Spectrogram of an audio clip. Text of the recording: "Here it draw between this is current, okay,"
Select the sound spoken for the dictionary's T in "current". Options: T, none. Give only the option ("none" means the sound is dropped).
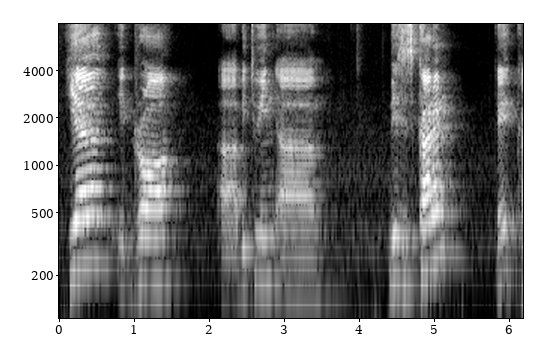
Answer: none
